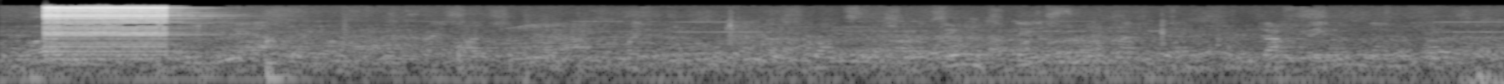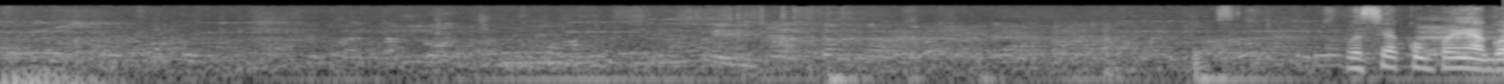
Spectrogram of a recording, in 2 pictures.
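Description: Many people murmur and chatter quietly in a large room.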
